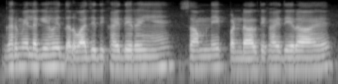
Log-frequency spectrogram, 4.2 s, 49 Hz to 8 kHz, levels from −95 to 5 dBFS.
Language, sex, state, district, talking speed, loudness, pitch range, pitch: Hindi, male, Uttar Pradesh, Shamli, 225 wpm, -18 LUFS, 125-140 Hz, 130 Hz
